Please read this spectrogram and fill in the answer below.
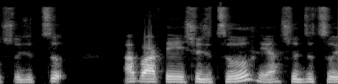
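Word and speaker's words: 手術: Oke, pilihan yang benar adalah ini bacanya kanji yang nomor pilihan keempat minasa yaitu sujudsu.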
